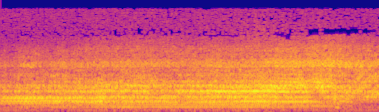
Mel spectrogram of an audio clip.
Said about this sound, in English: Listen. A German plane. Quick! Out of the car. Under the trees.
